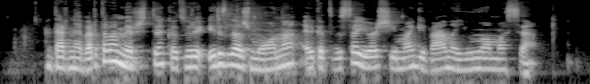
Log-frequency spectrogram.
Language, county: Lithuanian, Kaunas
